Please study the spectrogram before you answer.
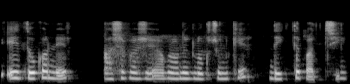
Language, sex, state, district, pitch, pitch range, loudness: Bengali, female, West Bengal, Malda, 275 Hz, 260-295 Hz, -19 LUFS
